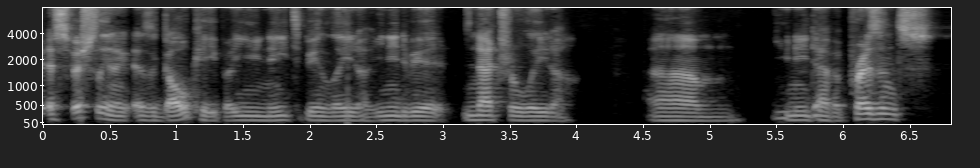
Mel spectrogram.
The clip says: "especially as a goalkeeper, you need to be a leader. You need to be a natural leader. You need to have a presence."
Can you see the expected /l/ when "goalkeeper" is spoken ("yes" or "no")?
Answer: yes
